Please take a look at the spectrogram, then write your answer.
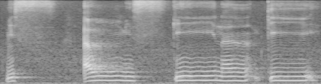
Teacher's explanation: Sin sukunnya kita alirkan suaranya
